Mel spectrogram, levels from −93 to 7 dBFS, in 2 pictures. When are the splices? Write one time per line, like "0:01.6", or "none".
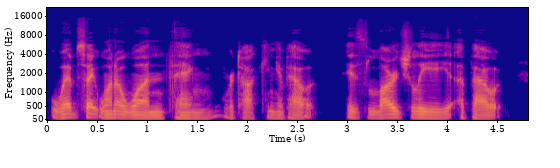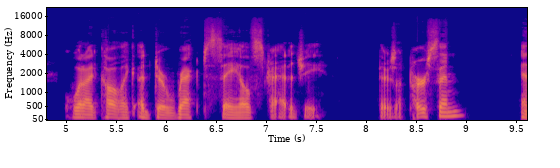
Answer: none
